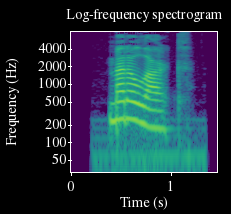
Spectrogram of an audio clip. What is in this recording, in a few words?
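"meadowlark", English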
